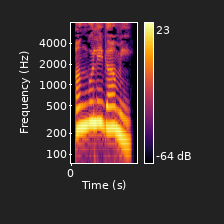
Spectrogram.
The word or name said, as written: ಅಂಗುಲಿಗಾಮಿ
